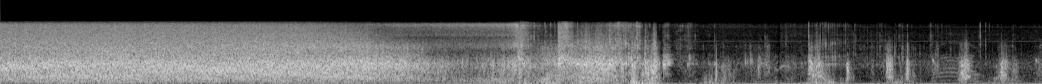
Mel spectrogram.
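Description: Model rocket launch on a D12-5 black-powder motor: a loud, steady rushing roar of the motor burn and the air rushing past the climbing rocket, through a cheap camera taped to its side. The roar fades after about four seconds and is gone by about six and a half seconds, leaving irregular clicks and buffeting.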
